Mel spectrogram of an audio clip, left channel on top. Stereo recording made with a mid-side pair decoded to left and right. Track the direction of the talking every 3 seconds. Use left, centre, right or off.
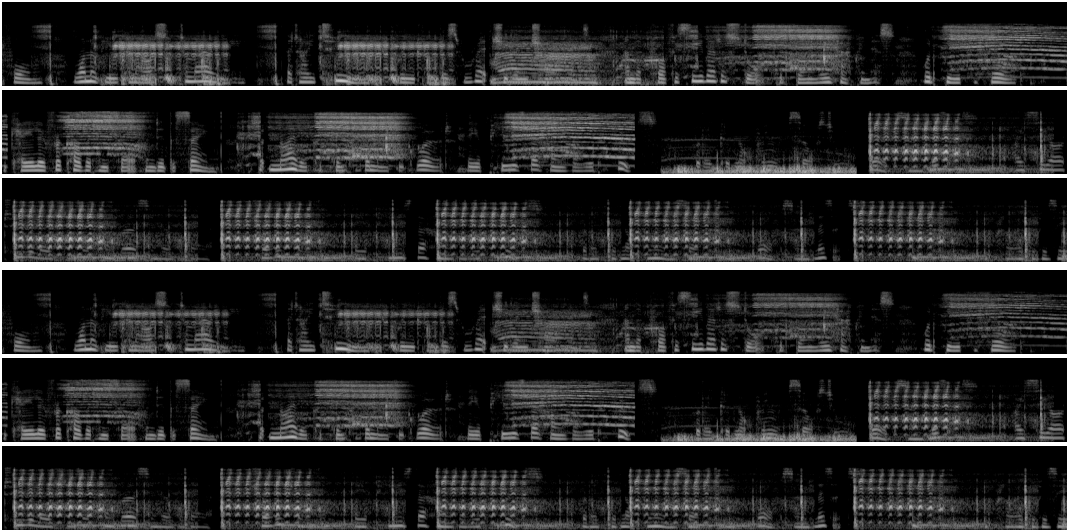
left, left, left, left, centre, right, right, right, right, right, right.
